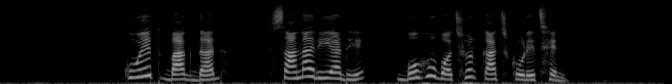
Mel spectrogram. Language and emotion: Bengali, neutral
